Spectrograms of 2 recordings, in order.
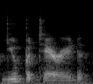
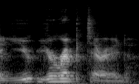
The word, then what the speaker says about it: Eurypterid: Or just a scorpion in general, but it really looks like scorpion, a eupterid. Yeah. However you pronounce it. What is it? Where I have one up. It's a Eurypterid. Eurypterid, that's the term.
